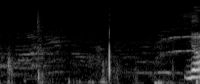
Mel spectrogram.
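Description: Scattered knocks and thumps of a handheld phone being moved about, with one sharp click about a second in; right at the end a child starts a loud shout of "No".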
